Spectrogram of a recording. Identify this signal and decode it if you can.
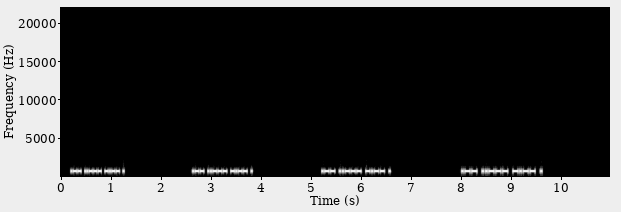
Morse code, heard as a keyed tone, about 44 wpm, 700 Hz. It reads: W2YE W2YE W2YE W2YE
